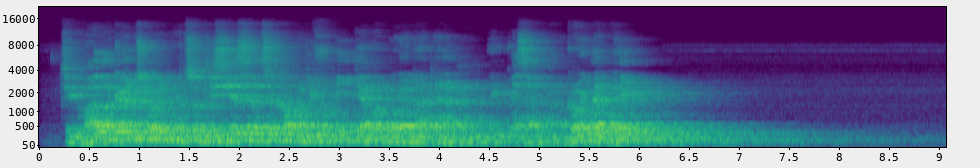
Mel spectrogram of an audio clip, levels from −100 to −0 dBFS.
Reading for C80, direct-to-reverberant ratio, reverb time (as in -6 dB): 0.0 dB, -9.5 dB, 2.4 s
